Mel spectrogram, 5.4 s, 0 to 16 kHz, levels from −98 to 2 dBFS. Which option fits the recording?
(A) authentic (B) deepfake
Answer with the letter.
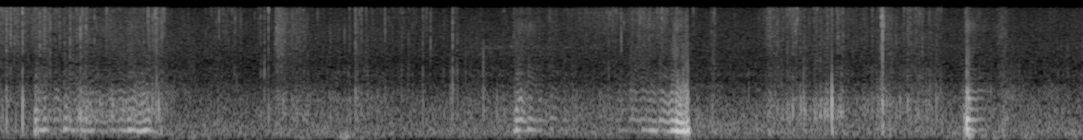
B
